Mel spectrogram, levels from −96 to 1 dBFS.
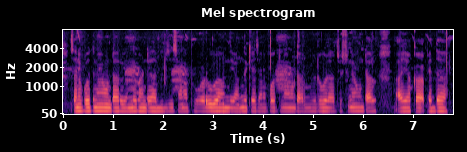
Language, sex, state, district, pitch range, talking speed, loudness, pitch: Telugu, male, Telangana, Nalgonda, 120-125 Hz, 155 wpm, -35 LUFS, 125 Hz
